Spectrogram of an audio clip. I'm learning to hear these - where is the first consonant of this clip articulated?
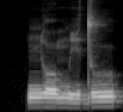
palate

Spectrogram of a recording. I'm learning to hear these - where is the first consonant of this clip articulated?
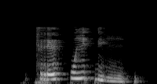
velum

